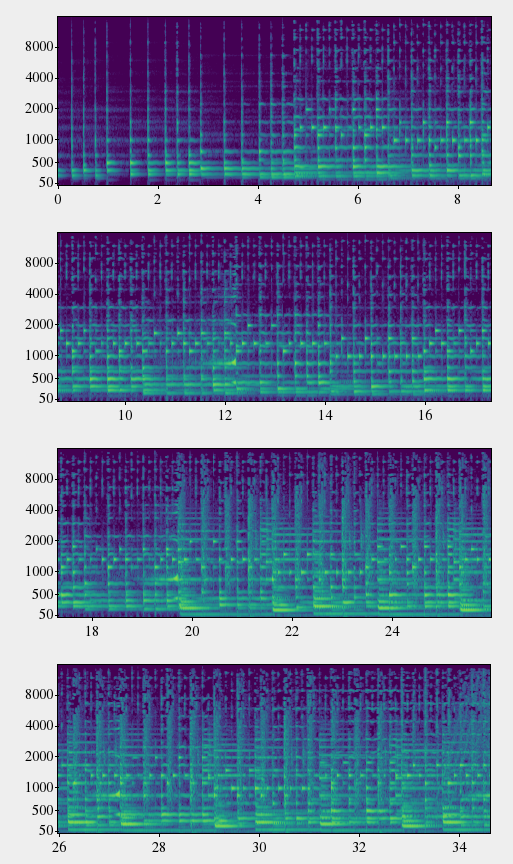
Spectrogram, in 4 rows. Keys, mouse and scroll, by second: 0.3 scroll up 1, 2.6 scroll down 1, 5.2 click, 7.7 typing, 8.6 click, 12.3 scroll down 1, 16.1 scroll down 1, 16.3 middle click, 17.7 click, 20.7 scroll down 1, 21.7-22.1 shift+scroll down 1, 22.1-28.7 shift+middle drag, 28.7 click, 31.1 click.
